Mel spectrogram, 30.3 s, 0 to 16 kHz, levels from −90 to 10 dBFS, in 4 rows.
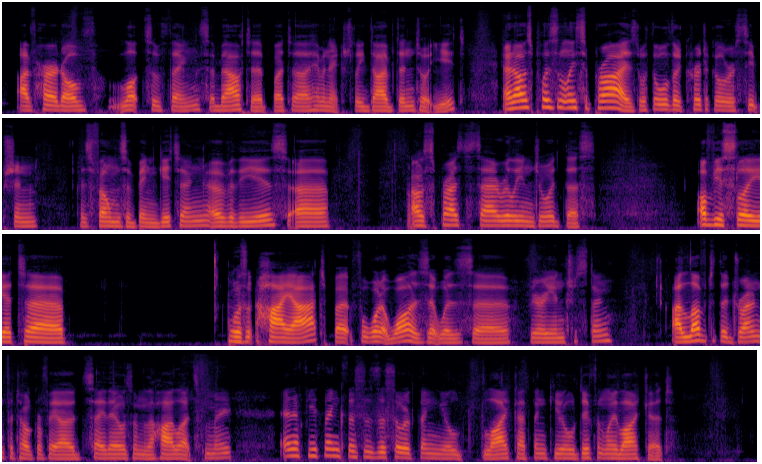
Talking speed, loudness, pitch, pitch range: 190 wpm, -25 LUFS, 145 Hz, 135-160 Hz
